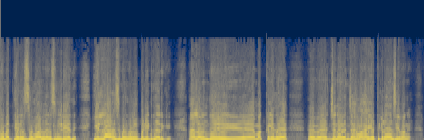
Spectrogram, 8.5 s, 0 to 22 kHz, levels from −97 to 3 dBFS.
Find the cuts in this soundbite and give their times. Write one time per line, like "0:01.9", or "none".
none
